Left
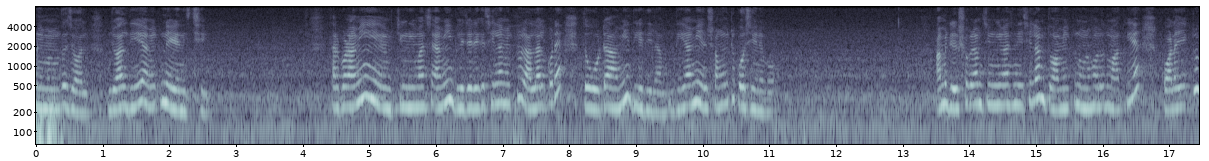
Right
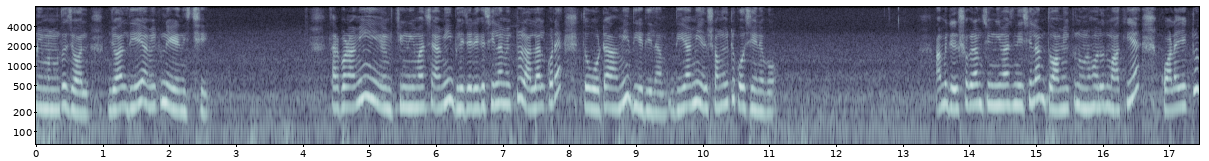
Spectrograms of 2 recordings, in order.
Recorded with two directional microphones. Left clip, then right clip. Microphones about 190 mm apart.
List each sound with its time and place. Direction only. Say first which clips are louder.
0.1 s a sound: right 5 dB; 15° right (ahead or behind)
0.3 s a woman's voice: right 7 dB; 25° right (ahead or behind)
4.4 s a woman's voice: right 4 dB; 30° right (ahead or behind)
13.7 s a woman's voice: right 7 dB; 25° right (ahead or behind)
16.1 s a woman's voice: right 7 dB; 25° right (ahead or behind)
